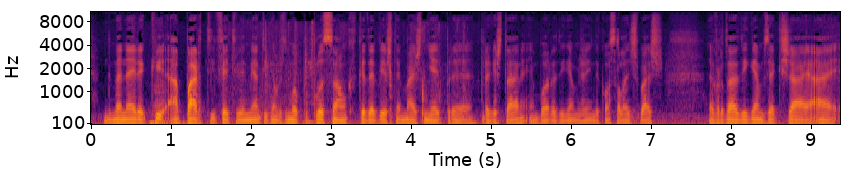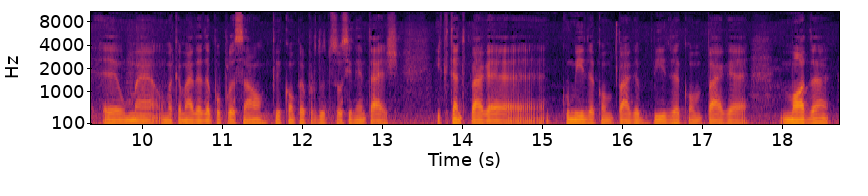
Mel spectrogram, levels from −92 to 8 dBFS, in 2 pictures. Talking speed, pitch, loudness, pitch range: 165 wpm, 95 Hz, -24 LUFS, 90-100 Hz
